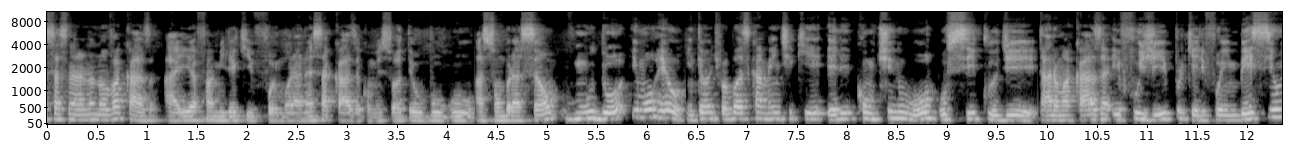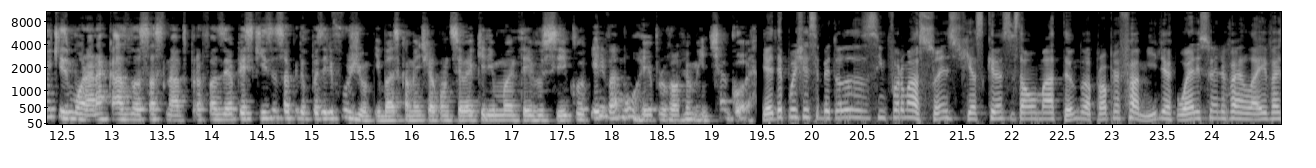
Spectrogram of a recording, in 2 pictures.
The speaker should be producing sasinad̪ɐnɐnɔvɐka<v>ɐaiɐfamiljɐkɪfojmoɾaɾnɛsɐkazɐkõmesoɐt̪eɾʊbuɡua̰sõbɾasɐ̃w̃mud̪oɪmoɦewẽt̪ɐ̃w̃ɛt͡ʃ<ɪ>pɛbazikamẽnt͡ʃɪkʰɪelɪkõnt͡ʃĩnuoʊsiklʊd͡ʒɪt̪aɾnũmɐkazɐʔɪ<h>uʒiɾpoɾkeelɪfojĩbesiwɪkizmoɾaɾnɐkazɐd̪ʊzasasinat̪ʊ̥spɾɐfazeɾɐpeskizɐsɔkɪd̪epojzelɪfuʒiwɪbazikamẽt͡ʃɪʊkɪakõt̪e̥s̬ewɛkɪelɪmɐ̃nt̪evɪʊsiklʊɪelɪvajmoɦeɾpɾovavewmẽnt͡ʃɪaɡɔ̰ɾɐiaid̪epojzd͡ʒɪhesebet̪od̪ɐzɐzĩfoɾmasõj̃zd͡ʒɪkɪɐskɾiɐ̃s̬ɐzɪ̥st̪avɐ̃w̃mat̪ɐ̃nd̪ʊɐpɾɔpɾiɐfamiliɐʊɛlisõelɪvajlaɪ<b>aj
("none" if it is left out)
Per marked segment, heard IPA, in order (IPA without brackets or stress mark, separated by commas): z, i, f, v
